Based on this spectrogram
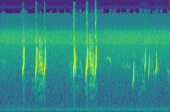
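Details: Common quail call for hunting at night: two sharp three-note phrases about a second apart, followed by softer, fainter notes, over a low background hum.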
